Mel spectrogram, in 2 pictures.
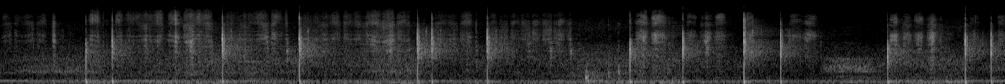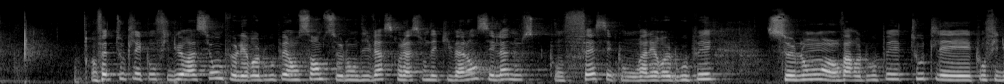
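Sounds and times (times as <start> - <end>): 
taps and scratchy strokes of writing a formula: 0.2 - 8.2, 8.8 - 10.5
speech: 11.0 - 20.0.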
